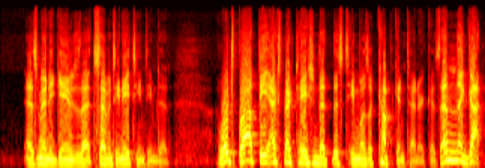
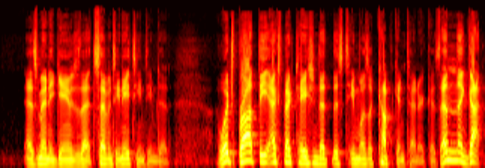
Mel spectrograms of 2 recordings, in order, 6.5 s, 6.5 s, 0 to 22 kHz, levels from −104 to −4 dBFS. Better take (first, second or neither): second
